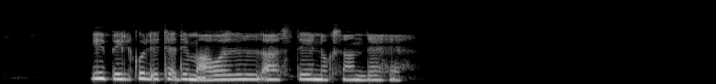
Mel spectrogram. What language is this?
Northern Hindko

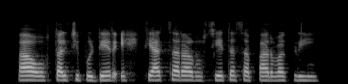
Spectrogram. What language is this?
Pashto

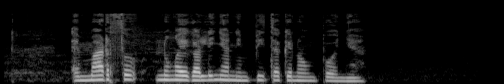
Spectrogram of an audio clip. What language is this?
Galician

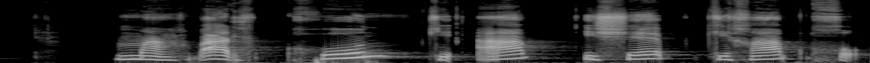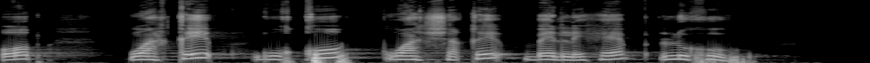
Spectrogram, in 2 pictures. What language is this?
Sacapulteco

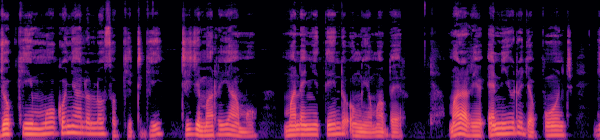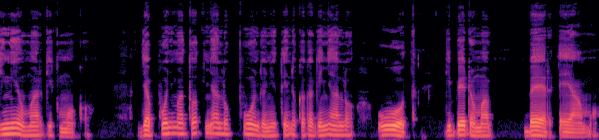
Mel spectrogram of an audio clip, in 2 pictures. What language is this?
Luo (Kenya and Tanzania)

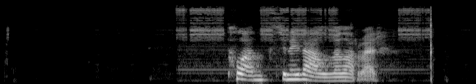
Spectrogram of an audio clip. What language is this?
Welsh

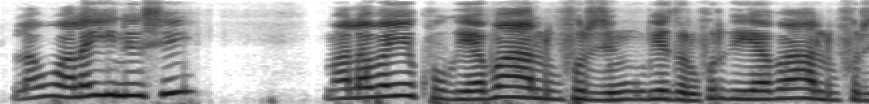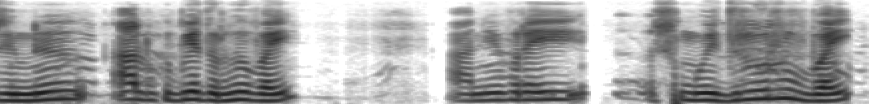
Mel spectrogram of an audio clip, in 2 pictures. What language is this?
Bodo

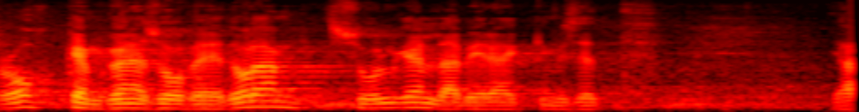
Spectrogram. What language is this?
Estonian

